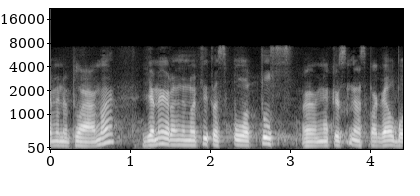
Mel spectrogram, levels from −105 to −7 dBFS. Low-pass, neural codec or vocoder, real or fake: 7.2 kHz; codec, 24 kHz, 1 kbps, SNAC; fake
